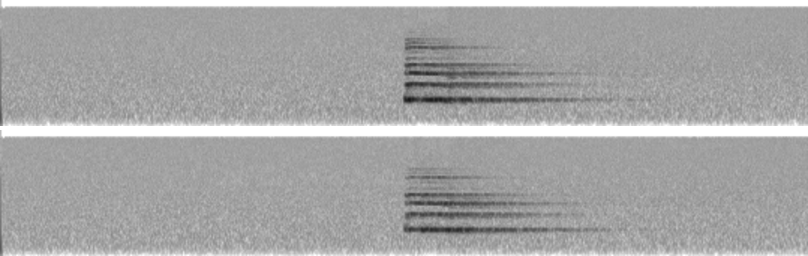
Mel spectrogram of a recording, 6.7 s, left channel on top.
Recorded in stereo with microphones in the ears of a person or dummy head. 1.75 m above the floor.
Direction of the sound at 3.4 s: 65° left (ahead or behind).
